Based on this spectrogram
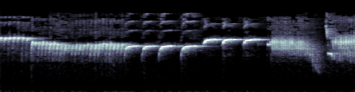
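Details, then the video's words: Singing canary used to ready males and females for breeding, giving a long rapid trill, then a run of descending whistled slurs and rising notes, ending with a harsh swoop. "اقوى وافضل تغريد كناري لتجهيز الاناث وتجهيز الذكور canary singing"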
